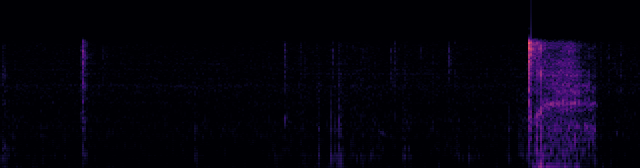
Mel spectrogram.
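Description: Near silence broken by a single keyboard key click about half a second in and a few faint ticks a little later. A short, soft breath-like sound comes near the end.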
